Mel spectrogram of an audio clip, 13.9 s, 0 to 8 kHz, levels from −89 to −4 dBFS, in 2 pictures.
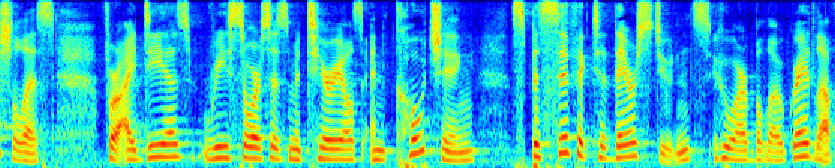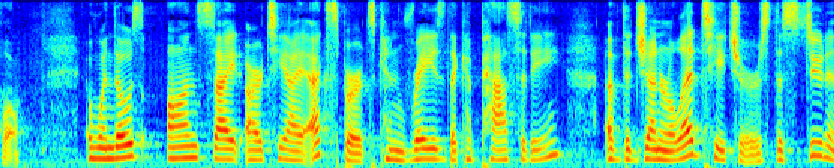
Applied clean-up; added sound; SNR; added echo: none; none; none; none.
